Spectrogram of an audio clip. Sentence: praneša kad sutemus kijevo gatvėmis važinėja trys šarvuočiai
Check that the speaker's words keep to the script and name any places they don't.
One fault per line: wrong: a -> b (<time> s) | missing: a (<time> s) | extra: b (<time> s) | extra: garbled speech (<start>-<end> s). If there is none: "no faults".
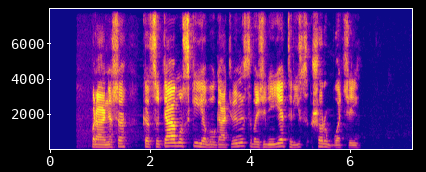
no faults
